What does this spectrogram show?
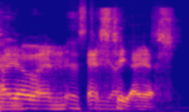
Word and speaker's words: Konstas: How do you spell it? It's K-O-N. K-O-N-S-T-A-S.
